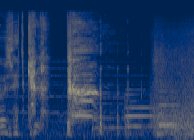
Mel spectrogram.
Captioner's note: laughing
